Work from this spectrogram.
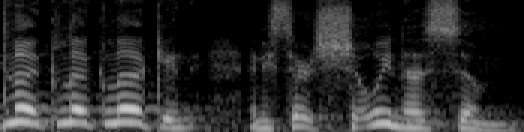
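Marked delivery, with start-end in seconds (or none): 0.0-0.8 higher, eager urging; pointing things out, thrilled; a touch of eager host; excited contact. Retold or imitated. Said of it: "he's really excited".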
